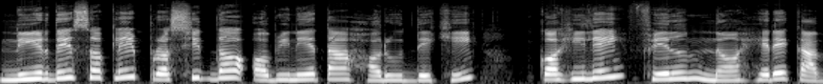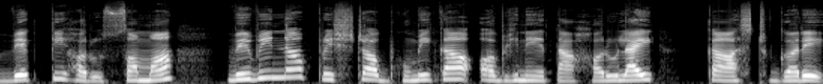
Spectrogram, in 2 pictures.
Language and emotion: Nepali, neutral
